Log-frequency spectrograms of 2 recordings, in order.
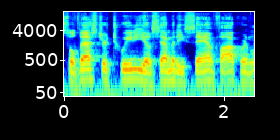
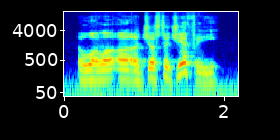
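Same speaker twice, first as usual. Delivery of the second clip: nasal, sinusy cartoon voice, spoken through the nose. Retelling knocking on a door at night, imitating the reply: Barney Rubble voice. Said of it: "that sinus sounds like Barney Rubble".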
